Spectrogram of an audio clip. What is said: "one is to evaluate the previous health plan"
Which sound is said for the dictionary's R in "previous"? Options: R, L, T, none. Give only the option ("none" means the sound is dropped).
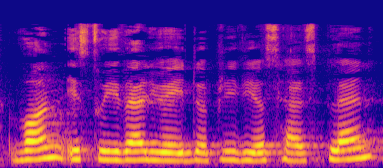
R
